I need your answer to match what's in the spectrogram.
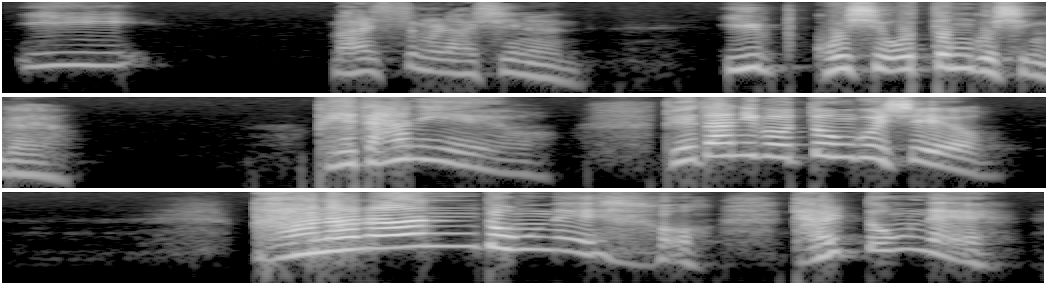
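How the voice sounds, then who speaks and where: A preacher in a church sanctuary, giving a Sunday sermon. The voice sits at a middle pitch but swings widely up and down. The preacher keeps asking the congregation questions and then answers them in a storytelling way. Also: big pitch swings, unhurried, pauses often, mellow.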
